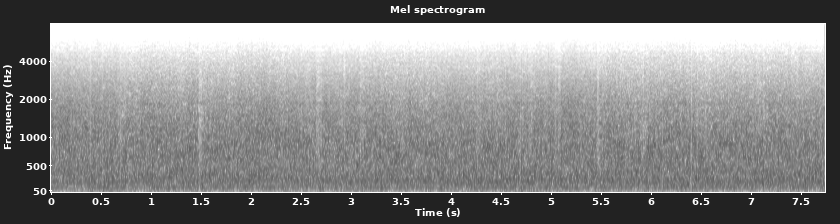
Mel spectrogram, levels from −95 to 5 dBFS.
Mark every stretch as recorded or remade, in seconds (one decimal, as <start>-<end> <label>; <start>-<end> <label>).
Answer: 0.0-0.8 remade; 0.8-2.4 recorded; 2.4-3.3 remade; 3.3-3.8 recorded; 3.8-5.5 remade; 5.5-7.7 recorded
